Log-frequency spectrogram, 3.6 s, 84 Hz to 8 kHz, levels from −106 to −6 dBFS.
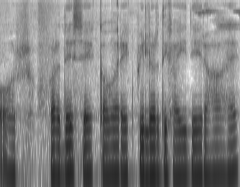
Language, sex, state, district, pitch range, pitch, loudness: Hindi, male, Uttar Pradesh, Budaun, 110-115 Hz, 115 Hz, -28 LUFS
